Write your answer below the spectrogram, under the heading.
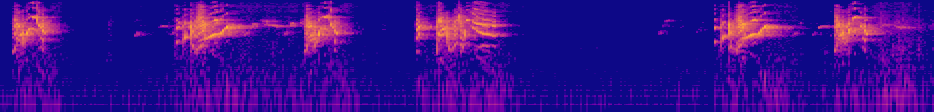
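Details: Excited female European goldfinch calling to stimulate males: six bursts of bright, twittering chirps with buzzy, rapidly warbled notes, spaced by short silences, clean background.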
